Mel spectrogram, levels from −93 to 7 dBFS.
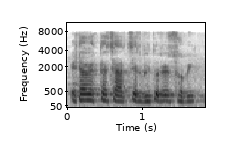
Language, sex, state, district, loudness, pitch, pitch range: Bengali, male, Tripura, West Tripura, -16 LUFS, 180 Hz, 165-200 Hz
